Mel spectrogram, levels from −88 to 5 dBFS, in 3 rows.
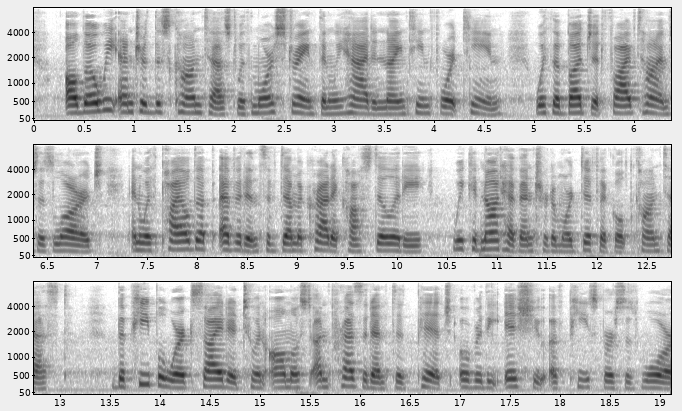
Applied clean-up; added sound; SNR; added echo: none; none; none; none.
